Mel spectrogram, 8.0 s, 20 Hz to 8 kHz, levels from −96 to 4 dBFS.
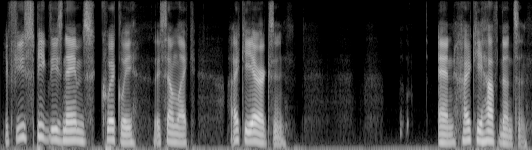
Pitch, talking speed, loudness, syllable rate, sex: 135 Hz, 105 wpm, -20 LUFS, 4.9 syllables/s, male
